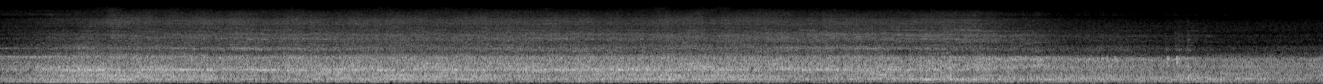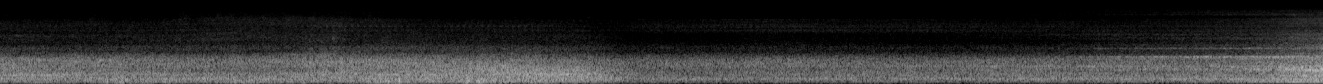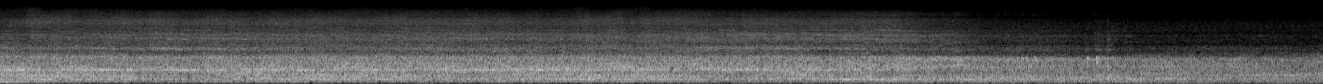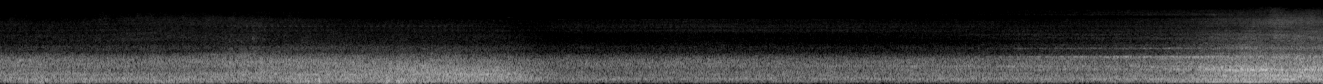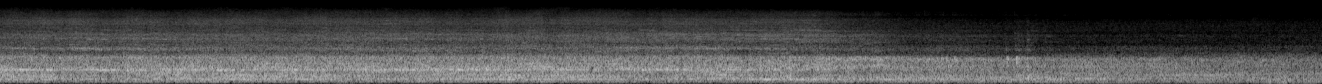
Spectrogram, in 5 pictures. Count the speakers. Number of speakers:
0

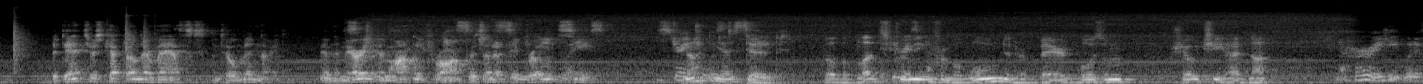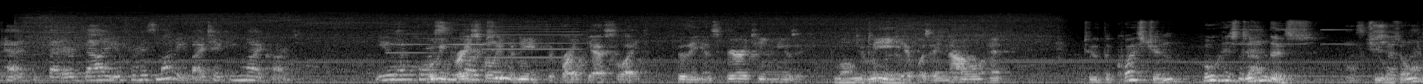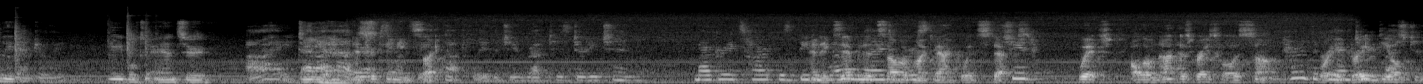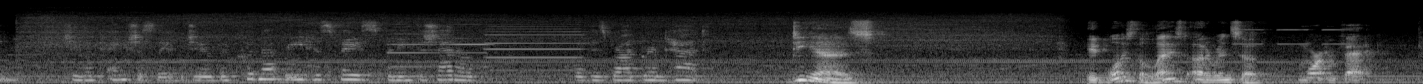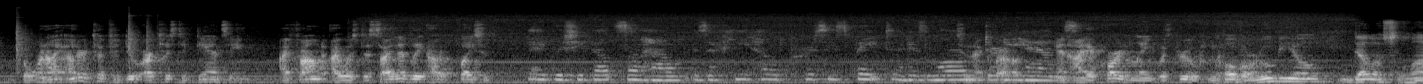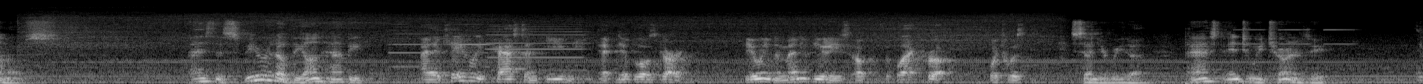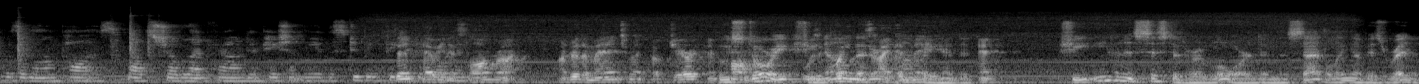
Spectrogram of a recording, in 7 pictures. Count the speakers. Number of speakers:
3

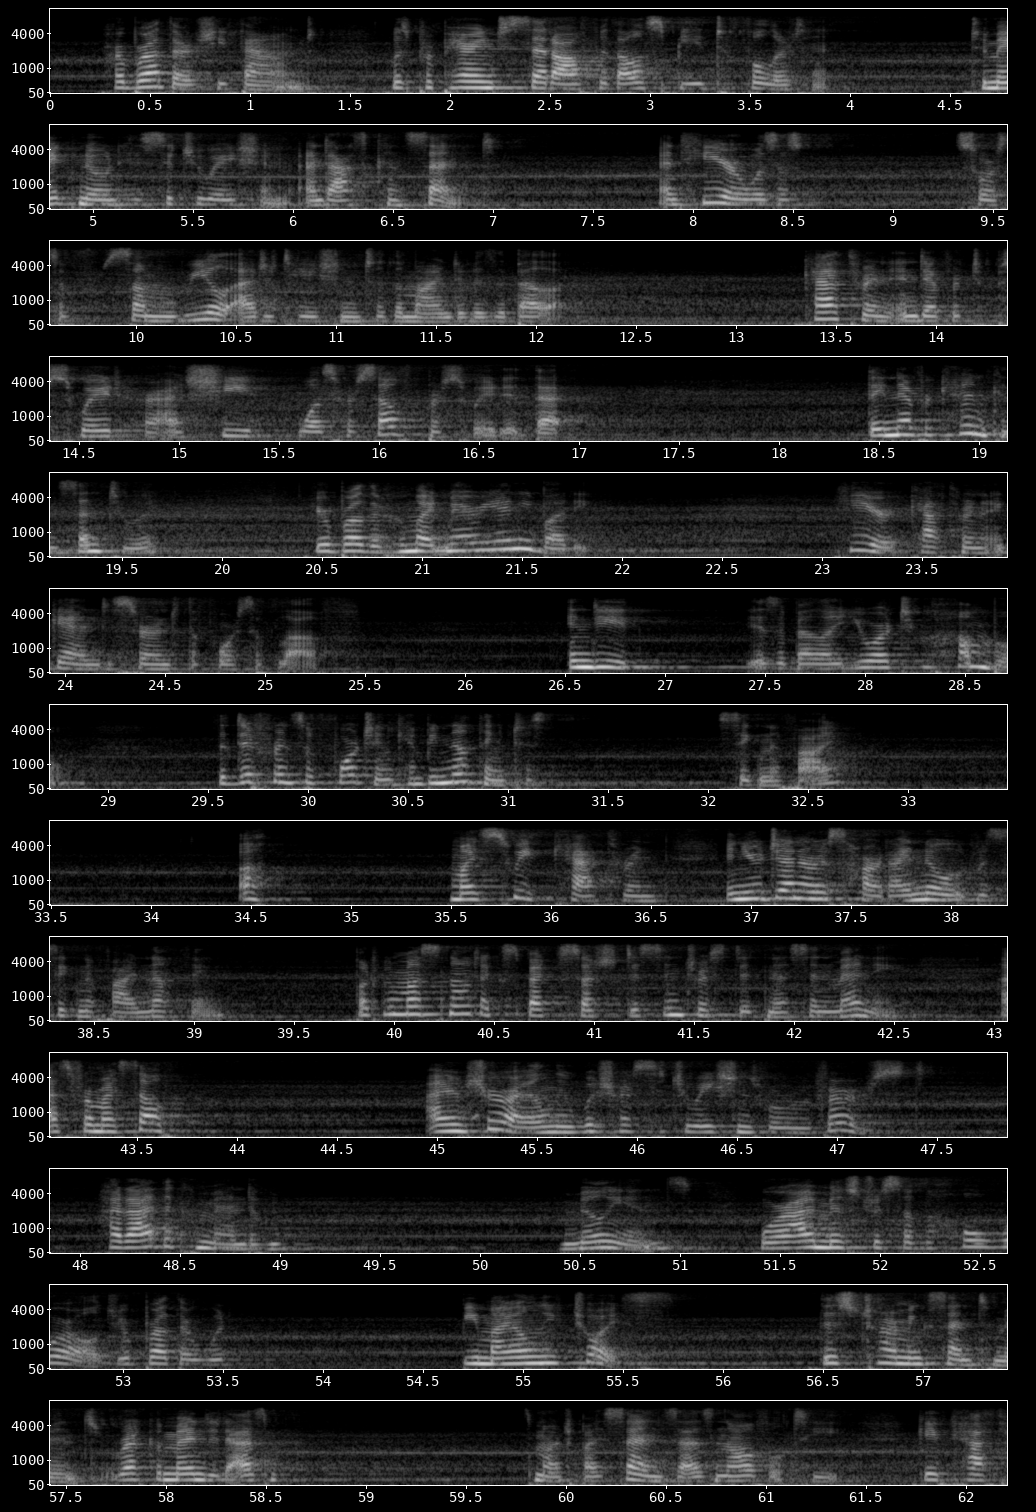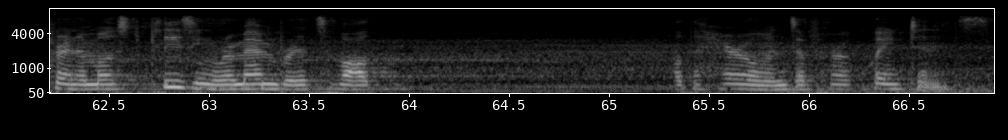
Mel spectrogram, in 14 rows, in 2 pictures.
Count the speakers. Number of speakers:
1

